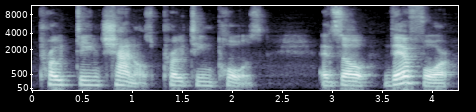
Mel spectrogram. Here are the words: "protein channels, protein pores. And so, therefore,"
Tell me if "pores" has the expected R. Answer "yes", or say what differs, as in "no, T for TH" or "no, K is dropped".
no, L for R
